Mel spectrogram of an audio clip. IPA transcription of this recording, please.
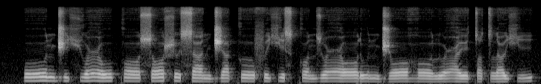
oːnd͡ʒɯ çu ʕoːkɔː sɔɬɯ sand͡ʒa kɤfe çiskɔ nzuʕɔːɾuː nd͡ʒɔːɦɔː luʕetɛtˤ lɯçi

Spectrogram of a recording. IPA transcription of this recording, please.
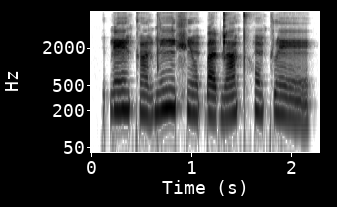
ɗẽkɐ̃ dĩfʲõɓa ɖãt̪ʰõ klẽ

